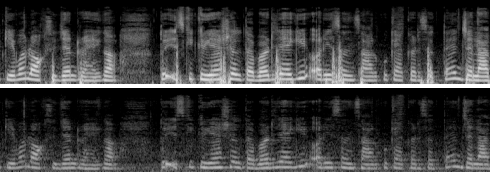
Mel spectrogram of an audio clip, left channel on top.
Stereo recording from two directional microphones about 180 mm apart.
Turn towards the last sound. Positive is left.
turn(degrees=50)  # may be behind; listen again after turning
